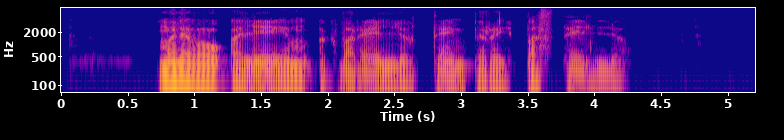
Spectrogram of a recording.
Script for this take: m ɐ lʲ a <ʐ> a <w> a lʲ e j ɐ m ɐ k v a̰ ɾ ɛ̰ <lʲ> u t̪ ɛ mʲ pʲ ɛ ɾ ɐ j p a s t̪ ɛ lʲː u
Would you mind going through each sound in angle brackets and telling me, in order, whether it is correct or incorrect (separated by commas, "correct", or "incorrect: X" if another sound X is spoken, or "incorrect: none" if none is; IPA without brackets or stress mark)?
incorrect: v, correct, incorrect: lʲː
